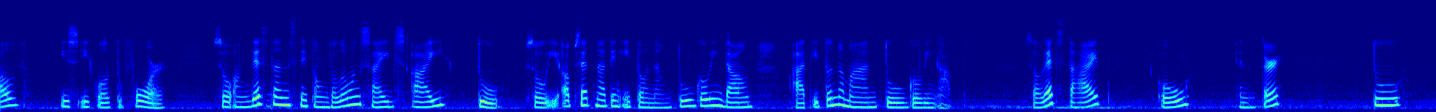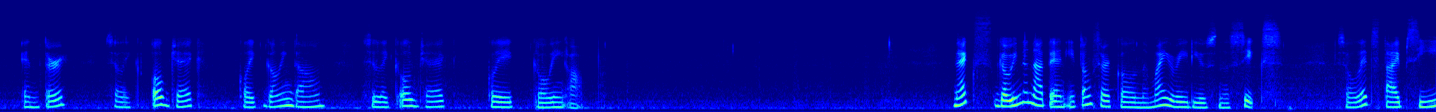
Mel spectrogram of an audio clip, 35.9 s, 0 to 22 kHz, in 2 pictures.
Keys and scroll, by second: 14.5 o, 17.0 2, 35.6 c.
